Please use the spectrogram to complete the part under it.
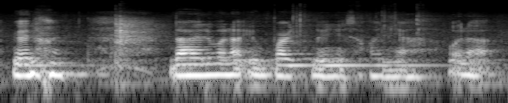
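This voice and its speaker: A woman's voice: mid-range voice, little pitch movement, slow, creaky, background noise. A woman giving a casual spoken tarot reading, musing aloud and repeating herself as she mixes English into her speech. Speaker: tarot card reader.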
